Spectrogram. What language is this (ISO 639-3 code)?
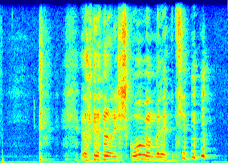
rus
